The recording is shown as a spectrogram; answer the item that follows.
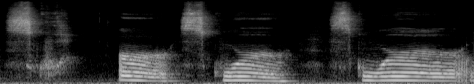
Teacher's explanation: the SK blend moving to a W squirrel squirrel with that tongue curling up a bit sides of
